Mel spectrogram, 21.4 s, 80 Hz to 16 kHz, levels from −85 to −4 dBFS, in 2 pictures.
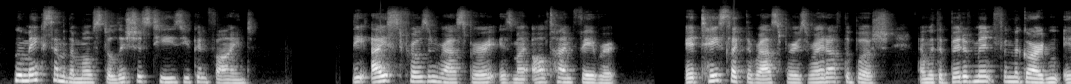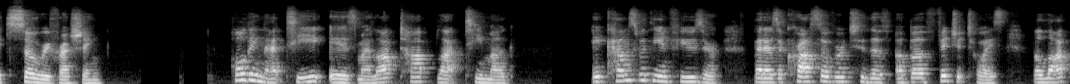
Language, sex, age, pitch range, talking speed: English, female, 40-59, 150-200 Hz, 180 wpm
